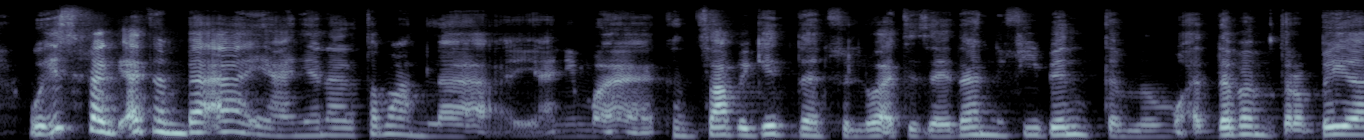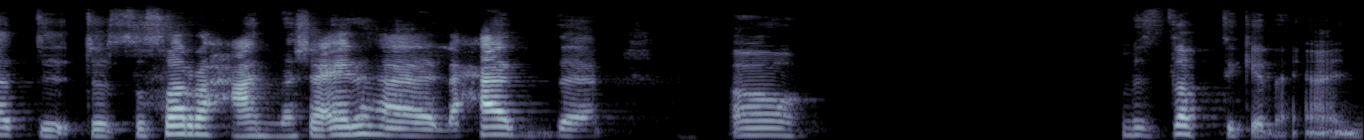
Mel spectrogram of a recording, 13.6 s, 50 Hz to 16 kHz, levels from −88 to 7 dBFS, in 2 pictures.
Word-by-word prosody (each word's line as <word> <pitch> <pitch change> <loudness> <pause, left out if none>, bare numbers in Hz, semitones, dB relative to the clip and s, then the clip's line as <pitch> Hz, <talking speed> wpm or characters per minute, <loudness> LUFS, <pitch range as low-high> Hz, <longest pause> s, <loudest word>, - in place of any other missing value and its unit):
وإذ 410 -3 +4
فجأةً 290 -1 +6
بقى 260 0 +3
يعني 175 -1 -8
أنا 185 0 -8
طبعًا 205 0 -7
لا 155 - -6
يعني 480 - -15
ما 125 -5 -4
كان 170 +4 -15
صعب 195 +4 +4
جدًا 195 -1 +2
في 170 - -18
الوقت 165 +1 -1
زي 155 -1 -2
ده 190 +4 -1
إن 195 -2 -6
فيه 190 +1 -9
بنت 195 0 -1
م 150 - -13 0.2
مؤدبة 195 +2 +1
متربية 195 +2 +2
ت 165 - -9
ت 165 - -10
تصرَّح 170 +4 +1
عن 165 0 +1
مشاعرها 175 +1 +1
لحد، 195 +4 +2 0.9
آه. 185 0 -7 1.6
بالضبط 215 +3 -6
كده 475 - -13
يعني 240 -5 -14
190 Hz, 140 wpm, -25 LUFS, 170-210 Hz, 1.6 s, فجأةً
